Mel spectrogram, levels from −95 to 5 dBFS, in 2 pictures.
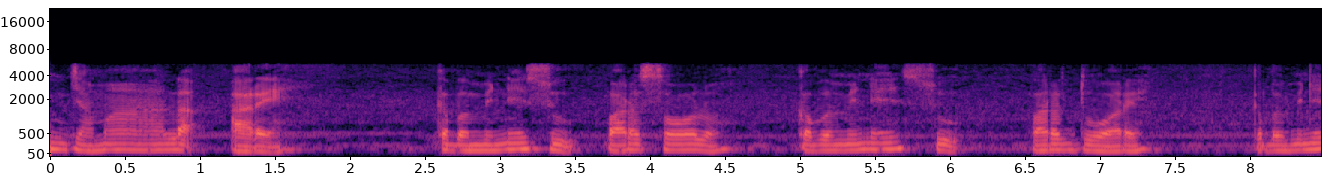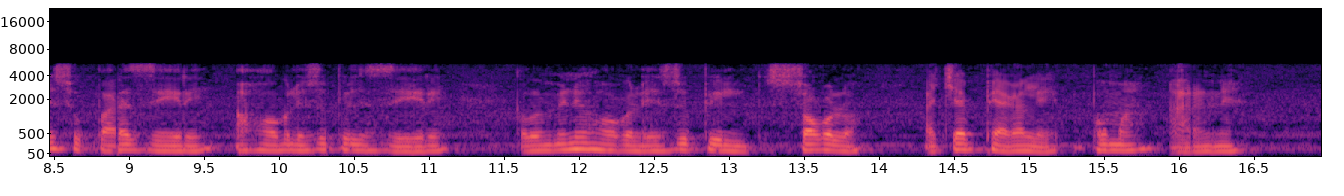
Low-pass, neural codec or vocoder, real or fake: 5.4 kHz; vocoder, 22.05 kHz, 80 mel bands, WaveNeXt; fake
